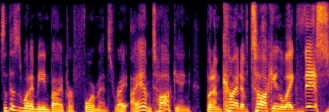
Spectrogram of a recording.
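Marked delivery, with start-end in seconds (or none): 3.1-4.9 gritty compressed voice, much higher. Demonstrating his recording performance, talking with more grit. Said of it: "I have a little bit more grit".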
